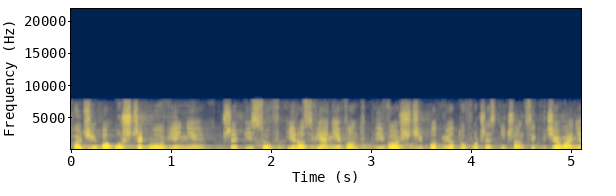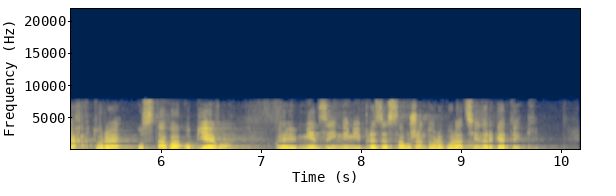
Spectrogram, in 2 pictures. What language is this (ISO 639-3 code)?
pol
